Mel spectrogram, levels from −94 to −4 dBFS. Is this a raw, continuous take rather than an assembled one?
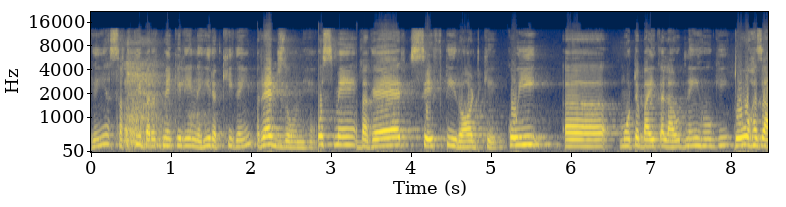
no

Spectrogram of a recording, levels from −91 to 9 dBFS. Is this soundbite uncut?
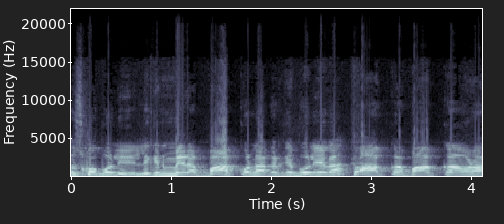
no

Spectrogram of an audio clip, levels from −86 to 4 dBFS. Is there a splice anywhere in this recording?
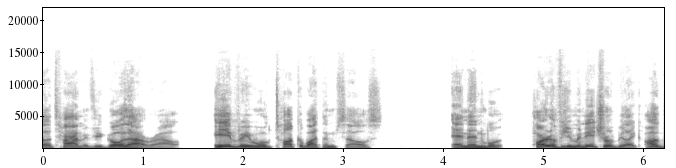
no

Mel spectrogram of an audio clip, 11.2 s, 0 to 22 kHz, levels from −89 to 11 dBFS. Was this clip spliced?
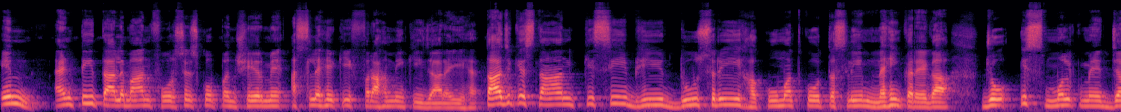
yes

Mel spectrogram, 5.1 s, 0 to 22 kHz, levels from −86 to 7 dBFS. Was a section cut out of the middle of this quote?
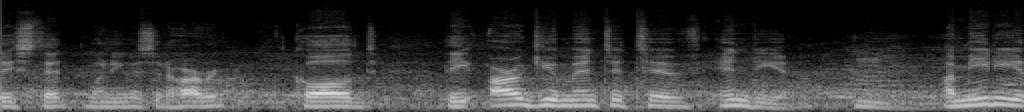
no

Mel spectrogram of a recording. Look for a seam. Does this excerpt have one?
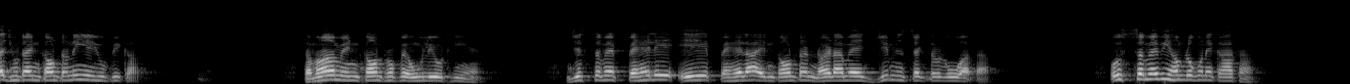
no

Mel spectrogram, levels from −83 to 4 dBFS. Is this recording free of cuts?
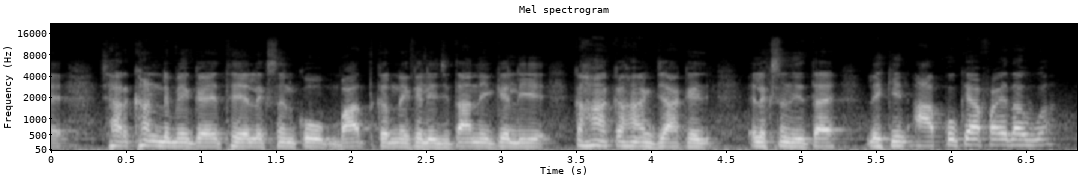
yes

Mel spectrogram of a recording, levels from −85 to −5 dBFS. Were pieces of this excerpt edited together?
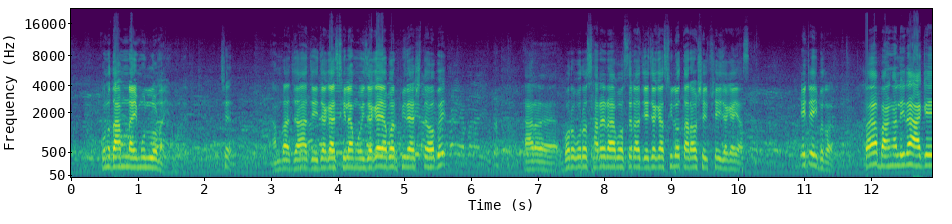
no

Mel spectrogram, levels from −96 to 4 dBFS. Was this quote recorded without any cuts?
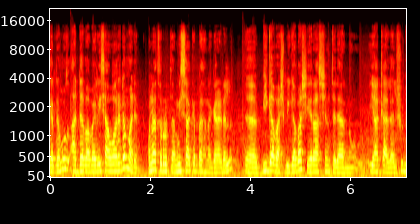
no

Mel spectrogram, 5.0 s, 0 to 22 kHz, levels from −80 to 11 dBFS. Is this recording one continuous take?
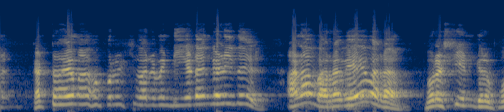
no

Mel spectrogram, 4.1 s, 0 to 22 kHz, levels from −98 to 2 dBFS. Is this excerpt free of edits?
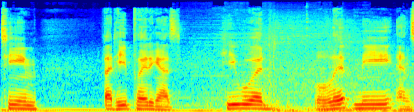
yes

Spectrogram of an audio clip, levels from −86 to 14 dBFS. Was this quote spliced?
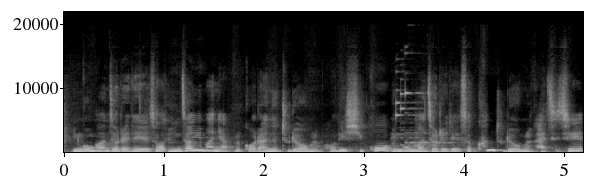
yes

